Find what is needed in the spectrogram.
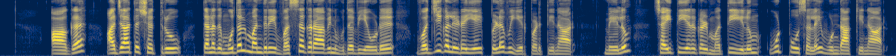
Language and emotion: Tamil, neutral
